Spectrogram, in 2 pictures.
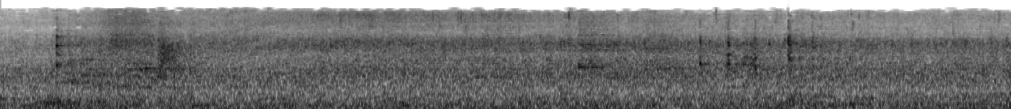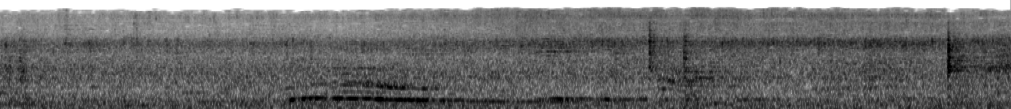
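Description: Chicken with spices and vegetables frying and sizzling in a pan, stirred with a spatula that scrapes and clicks against the pan now and then. A brief wavering call sounds in the background about two-thirds of the way through.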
